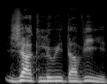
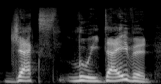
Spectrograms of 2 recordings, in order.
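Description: First: The name is said with a French pronunciation. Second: The name is said with an Australian pronunciation. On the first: The speaker calls it right. "it's Jacques Louis David" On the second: The speaker calls it wrong. "he would pronounce things very Australian"

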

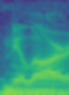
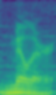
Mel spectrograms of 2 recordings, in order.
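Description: First: The last syllable has a full 'ar' vowel. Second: The last syllable has a reduced 'er' vowel. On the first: "really leaning into the pronunciation of Millar" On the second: "not Miller as I normally say it"

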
